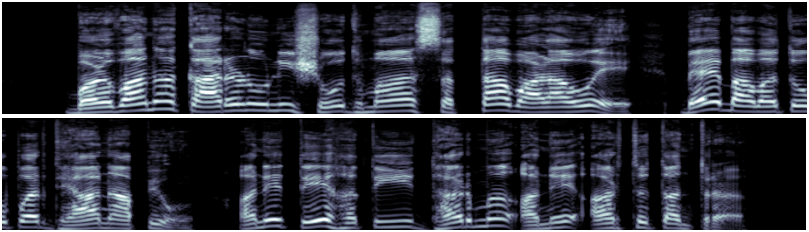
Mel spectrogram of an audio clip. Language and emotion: Gujarati, neutral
